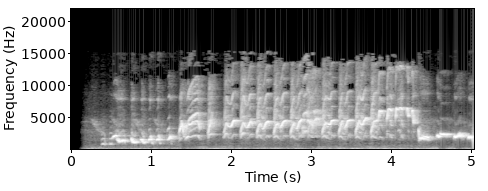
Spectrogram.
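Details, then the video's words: White-rumped shama (murai batu) lure song meant to provoke rival birds into answering: rapid, continuous warbled phrases that climb from lower whistles into dense, high, ringing trills, held loud almost without pause for five seconds. "PANCINGAN MURAI BATU PENDONGKRAK EMOSI MUSUH"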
